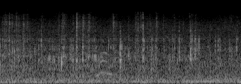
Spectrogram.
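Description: Irregular scuffing and clicking of footsteps and a small child's bicycle with training wheels being wheeled over gritty asphalt.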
